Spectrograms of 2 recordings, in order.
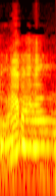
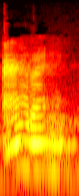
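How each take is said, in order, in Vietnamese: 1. Âm tiết đầu tiên bắt đầu bằng âm h. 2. Âm tiết đầu tiên bắt đầu bằng nguyên âm, không có phụ âm đầu. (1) "Không phải là hả ra ăn" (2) "mà là á ra ăn"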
